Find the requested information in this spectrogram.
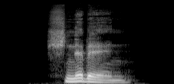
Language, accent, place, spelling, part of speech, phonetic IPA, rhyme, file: German, Germany, Berlin, schnibbeln, verb, [ˈʃnɪbl̩n], -ɪbl̩n, De-schnibbeln.ogg
- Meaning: alternative form of schnippeln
